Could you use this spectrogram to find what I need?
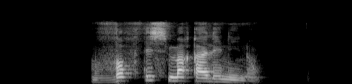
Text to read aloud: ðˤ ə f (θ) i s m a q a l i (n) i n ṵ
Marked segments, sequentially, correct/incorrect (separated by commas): correct, correct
